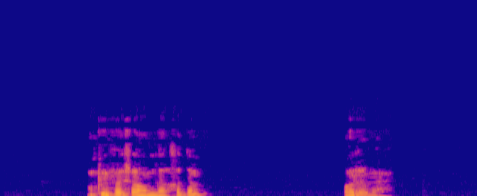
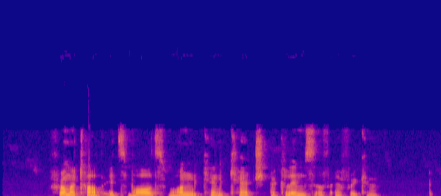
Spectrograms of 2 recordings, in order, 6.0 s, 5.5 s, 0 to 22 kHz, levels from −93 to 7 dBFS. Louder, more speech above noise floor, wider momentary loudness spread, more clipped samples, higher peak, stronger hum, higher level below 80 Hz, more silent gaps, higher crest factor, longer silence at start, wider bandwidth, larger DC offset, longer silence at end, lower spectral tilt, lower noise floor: about the same, -22 LUFS vs -22 LUFS; first, 63 dB vs 48 dB; about the same, 14 LU vs 14 LU; neither; about the same, 0 dBFS vs 0 dBFS; neither; first, -48 dBFS vs -60 dBFS; neither; about the same, 24 dB vs 22 dB; first, 1.1 s vs 0.65 s; about the same, 7.8 kHz vs 8 kHz; neither; first, 1.15 s vs 0.15 s; first, -7.5 dB/octave vs -6 dB/octave; first, -84 dBFS vs -69 dBFS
